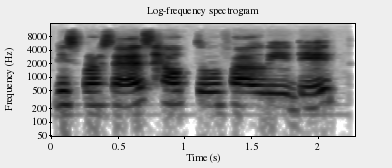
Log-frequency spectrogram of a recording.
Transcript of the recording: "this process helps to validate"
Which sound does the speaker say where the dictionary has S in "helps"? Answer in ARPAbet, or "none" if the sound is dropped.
none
